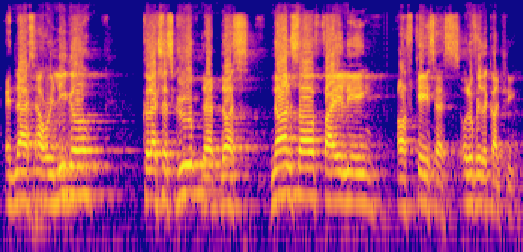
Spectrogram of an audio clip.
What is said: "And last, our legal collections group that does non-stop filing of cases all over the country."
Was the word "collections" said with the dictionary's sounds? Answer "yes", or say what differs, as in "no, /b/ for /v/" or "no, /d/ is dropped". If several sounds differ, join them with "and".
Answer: no, /s/ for /z/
